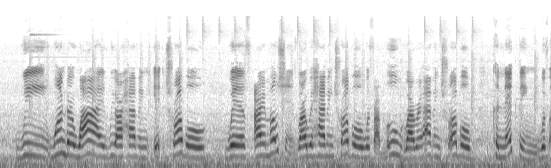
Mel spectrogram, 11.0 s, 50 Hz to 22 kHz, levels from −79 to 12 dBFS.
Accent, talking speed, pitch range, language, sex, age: American, 130 wpm, 235-300 Hz, English, female, 20-39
